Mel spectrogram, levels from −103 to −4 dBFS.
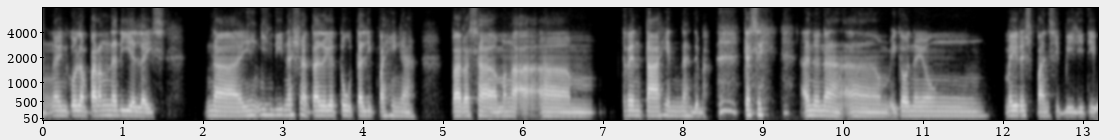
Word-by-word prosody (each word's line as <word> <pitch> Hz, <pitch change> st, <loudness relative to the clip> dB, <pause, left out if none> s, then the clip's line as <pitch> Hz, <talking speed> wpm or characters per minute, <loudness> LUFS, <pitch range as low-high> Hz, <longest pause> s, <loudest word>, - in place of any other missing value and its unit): ngayon 125 Hz, -1 st, 0 dB
ko 130 Hz, -, +2 dB
lang 130 Hz, -1 st, +4 dB
parang 130 Hz, +1 st, +4 dB
na-realize, 130 Hz, -5 st, +1 dB, 0.5 s
na 120 Hz, -2 st, +2 dB
hi 125 Hz, +2 st, -2 dB
hindi 140 Hz, +2 st, -5 dB
na 140 Hz, -, 0 dB
siya 145 Hz, -, -2 dB
talaga 130 Hz, 0 st, +4 dB
totally 125 Hz, -2 st, 0 dB
pahinga, 115 Hz, -3 st, -3 dB, 0.5 s
para 120 Hz, 0 st, +5 dB
sa 120 Hz, -3 st, +3 dB
mga, 115 Hz, +1 st, 0 dB, 0.3 s
um, 110 Hz, -2 st, 0 dB, 0.3 s
trentahin 125 Hz, -1 st, +2 dB
na 120 Hz, -, -3 dB
'di 105 Hz, -1 st, -4 dB
ba? -, -, -12 dB, 0.4 s
kasi 145 Hz, +1 st, +2 dB, 0.4 s
ano 130 Hz, 0 st, +1 dB
na, 120 Hz, -1 st, +4 dB, 0.6 s
um, 105 Hz, -, -5 dB
ikaw 120 Hz, +4 st, 0 dB
na 120 Hz, -, -1 dB
yung, 120 Hz, 0 st, -2 dB, 0.8 s
may 125 Hz, +1 st, +2 dB
responsibility 110 Hz, -3 st, -4 dB
120 Hz, 135 wpm, -24 LUFS, 115-130 Hz, 0.8 s, para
